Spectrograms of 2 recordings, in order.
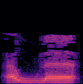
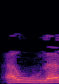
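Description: First: The final vowel is long, with a stop after it. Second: The final vowel is short, joined to the next word. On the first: The reader stops on the word. "الألف متى تثبت؟ حال الوقف" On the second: The word runs on without stopping. "إذا ما في ألف حال الوصل"

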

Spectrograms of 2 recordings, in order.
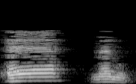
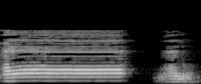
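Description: First: The opening long vowel is held for two counts. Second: The opening long vowel is held for four counts. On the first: "اثنين" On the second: "وأربعة"

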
